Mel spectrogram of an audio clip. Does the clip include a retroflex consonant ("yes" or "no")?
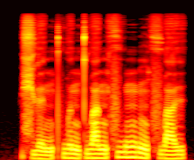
no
